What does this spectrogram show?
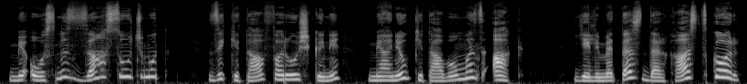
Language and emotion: Kashmiri, surprised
